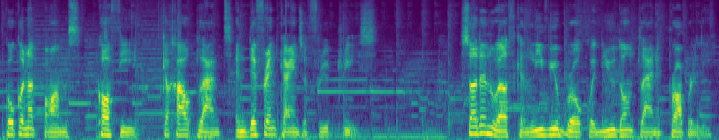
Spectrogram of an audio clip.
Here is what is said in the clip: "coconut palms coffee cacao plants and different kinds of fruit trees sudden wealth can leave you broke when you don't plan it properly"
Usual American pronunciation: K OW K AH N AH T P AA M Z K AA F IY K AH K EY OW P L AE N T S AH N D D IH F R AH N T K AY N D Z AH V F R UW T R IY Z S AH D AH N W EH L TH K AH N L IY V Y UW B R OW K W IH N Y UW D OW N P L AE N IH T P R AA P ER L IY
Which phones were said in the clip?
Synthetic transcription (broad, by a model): K OW K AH N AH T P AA M S K AA F IY K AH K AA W P L AE N T S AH N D D IH F R AH N T K AY N D S AH V F R UW T R IY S S AH D AH N W EH L TH K AH N L IY V Y UW B R OW K W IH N Y UW D OW N P L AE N IH T P R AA P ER L IY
